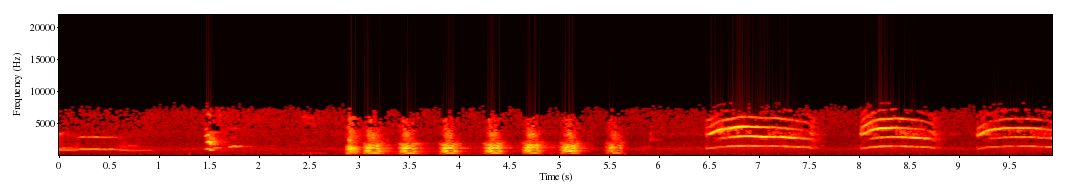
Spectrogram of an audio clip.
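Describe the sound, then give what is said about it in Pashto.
Stray dogs barking on the streets in Turkey: a single yelp, then a rapid run of many sharp barks. A few longer, higher-pitched whining cries follow, with faint background noise underneath. “ترکیه یو له هغو هیوادو څخه دی چې کوڅه ډب، سپی او بې څښتنه پیشوګانې ډېرې لري.”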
